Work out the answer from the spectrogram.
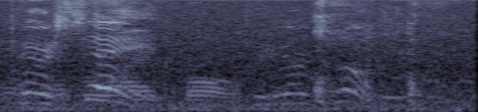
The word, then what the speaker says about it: perce: The British say pierce. This is cool. British say pierce. French say perce.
